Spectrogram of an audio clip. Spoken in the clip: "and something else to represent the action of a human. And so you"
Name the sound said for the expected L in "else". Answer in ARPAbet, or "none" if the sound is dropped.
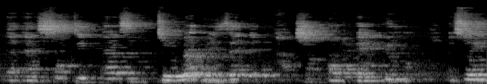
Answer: none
